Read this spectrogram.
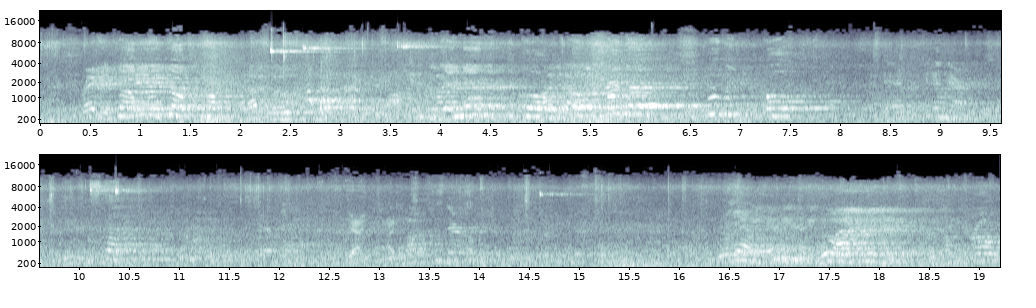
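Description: A man shouts instructions in a large echoing hall.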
